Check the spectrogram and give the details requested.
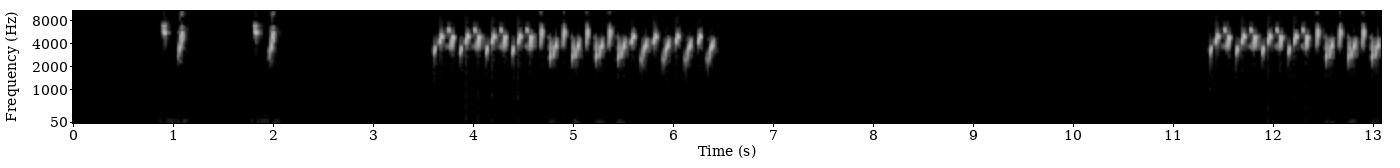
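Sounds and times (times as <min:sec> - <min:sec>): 
European goldfinch song of high tinkling twitters: 0:00.9 - 0:01.2, 0:01.8 - 0:02.1, 0:03.6 - 0:06.5, 0:11.4 - 0:13.0.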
